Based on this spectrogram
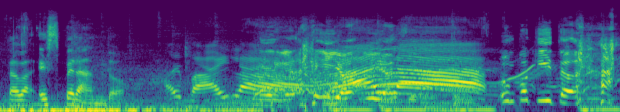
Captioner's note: collective gag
